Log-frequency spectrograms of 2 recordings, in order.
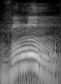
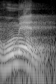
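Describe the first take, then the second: First: The first vowel sounds like 'i'. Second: The first vowel sounds like 'oo'. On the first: The speaker calls it right. "શું કહેવાય? વિમેન" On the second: The speaker calls it wrong. "બહુવચનમાં વુમેન નો કહેવાય"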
